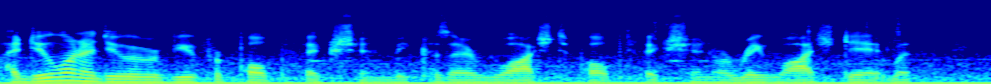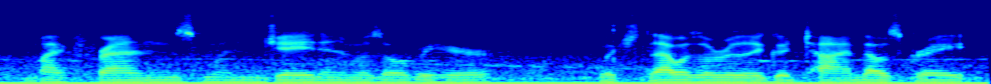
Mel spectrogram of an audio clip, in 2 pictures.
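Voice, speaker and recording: A man's voice: lowish voice, little pitch movement, normal speed, background noise. A man hosting a casual live stream, chatting to viewers in a rambling way, repeating himself and restarting his sentences.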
